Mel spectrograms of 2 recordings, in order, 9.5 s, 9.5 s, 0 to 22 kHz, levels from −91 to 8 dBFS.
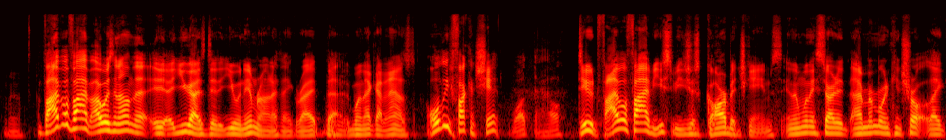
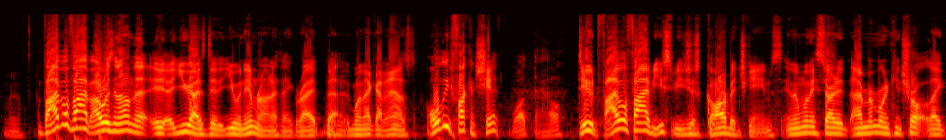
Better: first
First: none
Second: distortion; slight; 3% of the sound clipped

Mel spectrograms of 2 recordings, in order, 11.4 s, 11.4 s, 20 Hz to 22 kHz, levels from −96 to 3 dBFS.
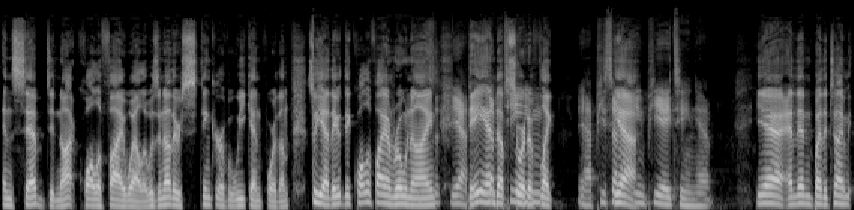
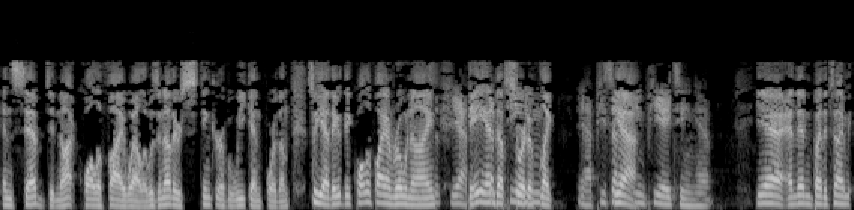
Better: first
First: none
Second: garbled, watery; badly; nothing above 6.5 kHz

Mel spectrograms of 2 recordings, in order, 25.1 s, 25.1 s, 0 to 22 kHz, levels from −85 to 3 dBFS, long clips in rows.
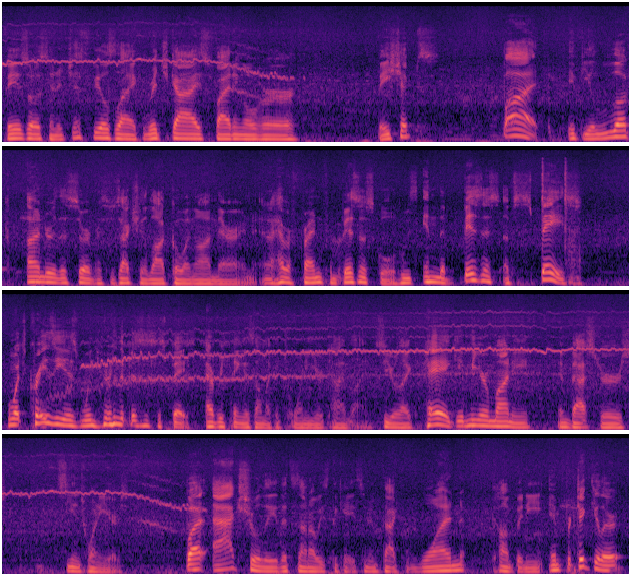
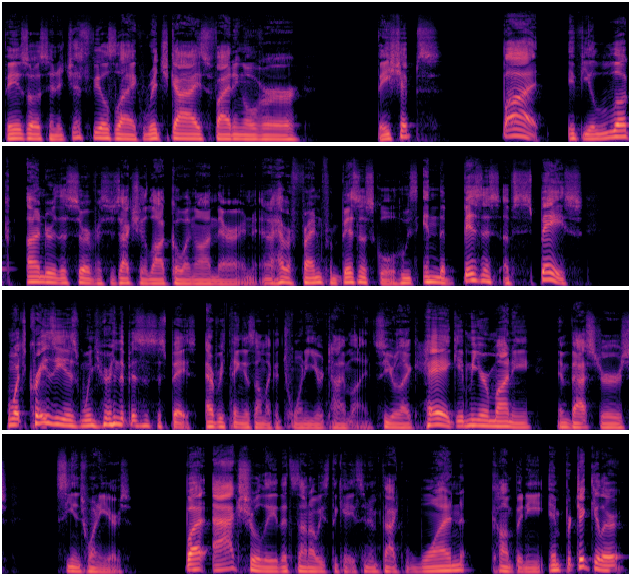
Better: second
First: hiss; loud; throughout; 8 dB below the speech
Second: none

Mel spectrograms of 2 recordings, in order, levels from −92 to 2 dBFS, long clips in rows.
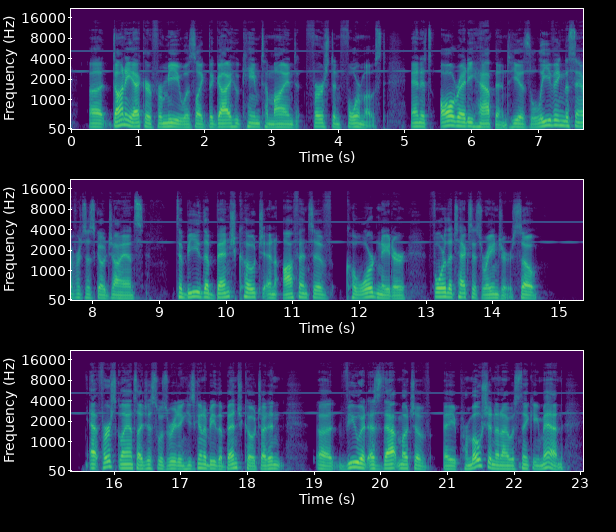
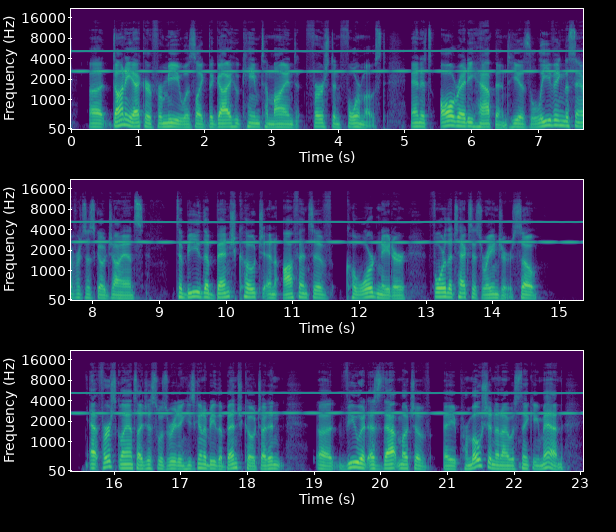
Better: first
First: high-pitched whine; faint; throughout; 2.5 kHz, 30 dB below the speech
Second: high-pitched whine; loud; throughout; 2.5 kHz, 8 dB below the speech

